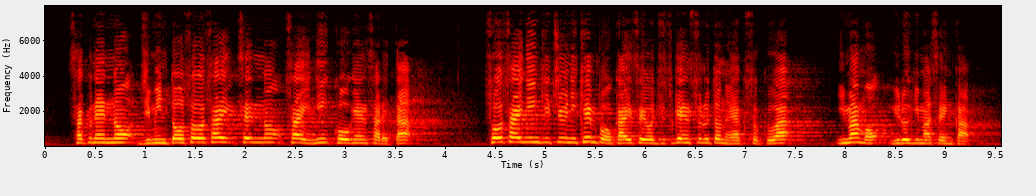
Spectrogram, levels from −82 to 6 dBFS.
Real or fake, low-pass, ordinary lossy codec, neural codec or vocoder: real; none; none; none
